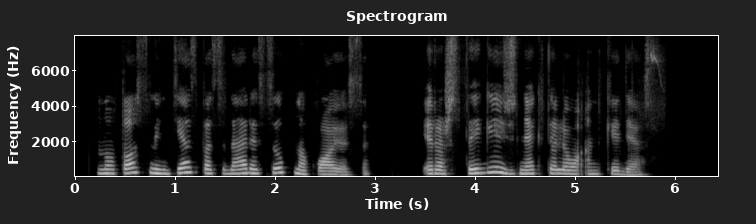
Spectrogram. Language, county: Lithuanian, Klaipėda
